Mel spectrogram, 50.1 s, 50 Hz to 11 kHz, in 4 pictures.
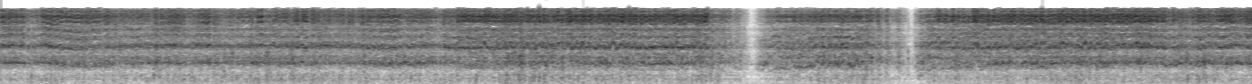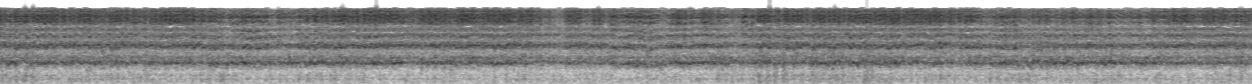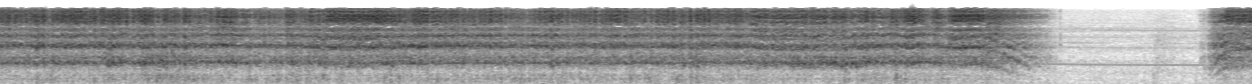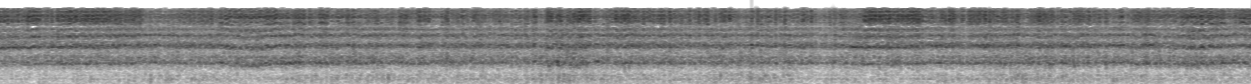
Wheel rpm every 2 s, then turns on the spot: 230, 230, 210, 130, 130, 210, 230, 230, 240, 230, 230, 220, 230, 230, 230, 230, 220, 120, 50, 230, 230, 240, 240, 230, 230.
none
